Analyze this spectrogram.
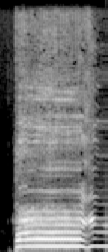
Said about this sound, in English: Hang on, my phone's ringing.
